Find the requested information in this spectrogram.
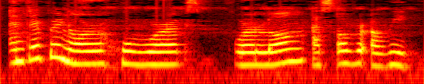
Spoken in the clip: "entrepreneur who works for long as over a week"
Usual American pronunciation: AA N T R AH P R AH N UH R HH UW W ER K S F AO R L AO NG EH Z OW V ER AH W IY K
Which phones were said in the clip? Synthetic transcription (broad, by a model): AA N T R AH P R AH N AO R HH UW W ER K S F AO R L AO NG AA S OW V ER AH W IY K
